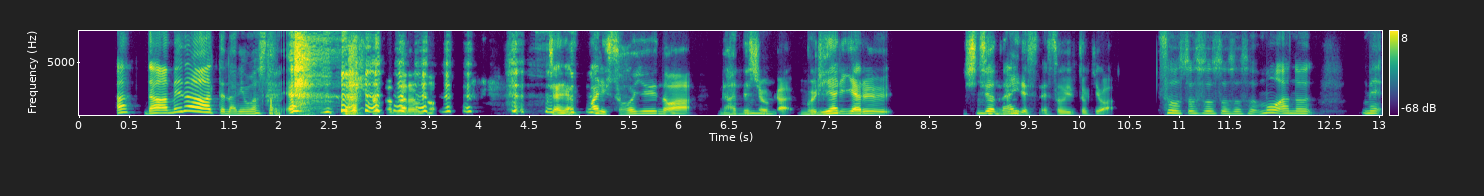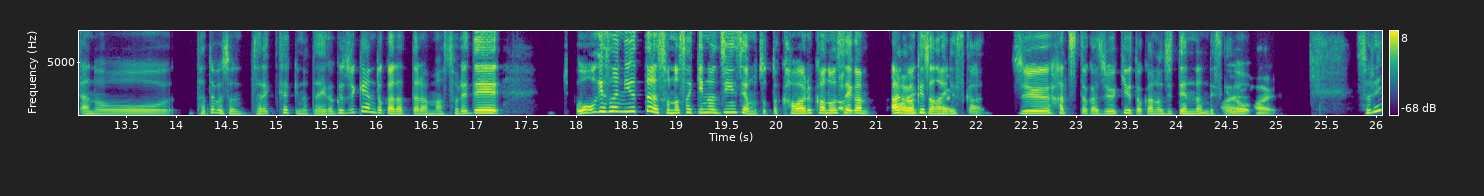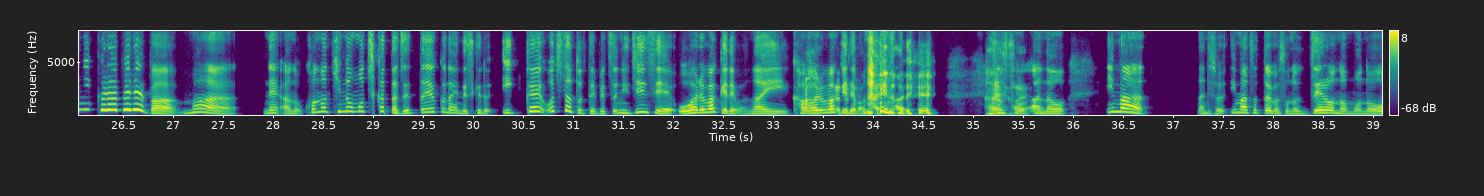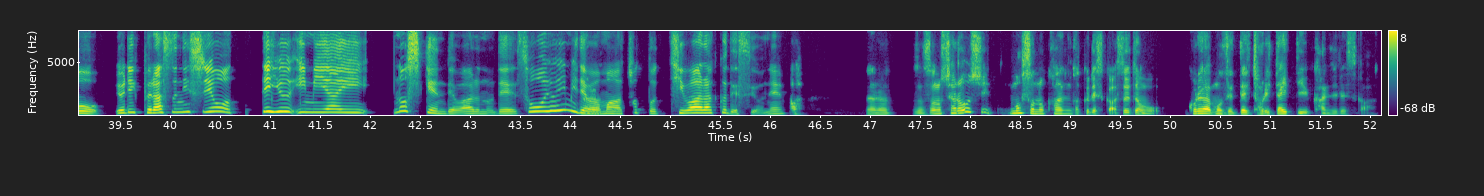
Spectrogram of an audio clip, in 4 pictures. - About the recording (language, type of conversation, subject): Japanese, podcast, これから学びたいことは何ですか？
- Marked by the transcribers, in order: other background noise; laugh; laughing while speaking: "ないので"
